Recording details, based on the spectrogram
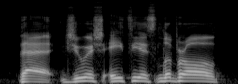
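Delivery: ordinary talk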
